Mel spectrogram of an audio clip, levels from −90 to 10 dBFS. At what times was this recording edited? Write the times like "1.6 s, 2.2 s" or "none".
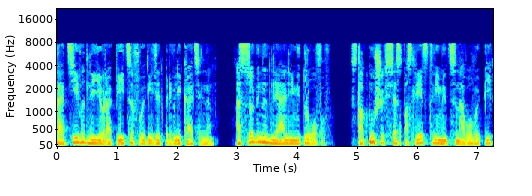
none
